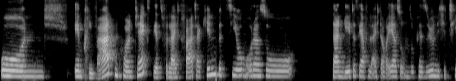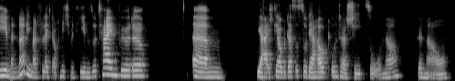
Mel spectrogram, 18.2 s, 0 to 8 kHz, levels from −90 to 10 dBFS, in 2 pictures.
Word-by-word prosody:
Und 195 -2 +4 0.6
im 195 0 +2
privaten 145 - +6
Kontext 205 - +1
jetzt 170 -1 -2
vielleicht 160 -3 -1
Vater-Kind-Beziehung 220 +5 -1
oder 210 0 -1
so 195 - -3 0.7
dann 180 -1 +3
geht 180 +3 -1
es 205 - -2
ja 185 -2 0
vielleicht 185 0 -8
auch - - -9
eher 190 +1 -1
so - - -3
um 180 - -14
so 175 0 -13
persönliche 200 +2 -5
Themen 200 -4 -1
ne, - - +1
die 255 - +1
man 165 -3 -4
vielleicht 180 +1 -6
auch - - -15
nicht 185 0 -10
mit 170 -1 -16
jedem 170 -1 -5
so 190 +2 -8
teilen 240 +1 +5
würde. 205 0 0 0.9
Ähm, 170 -3 +3 0.6
ja, 170 -2 +4
ich 165 0 -10
glaube, 180 -1 -1
das 180 +1 0
ist 190 0 +4
so 185 - -1
der 170 -2 0
Hauptunterschied 165 -5 -3
so, 70 - -5
ne? 160 +7 -7 0.4
Genau. 150 -3 -7
185 Hz, 145 wpm, -25 LUFS, 170-205 Hz, 0.9 s, privaten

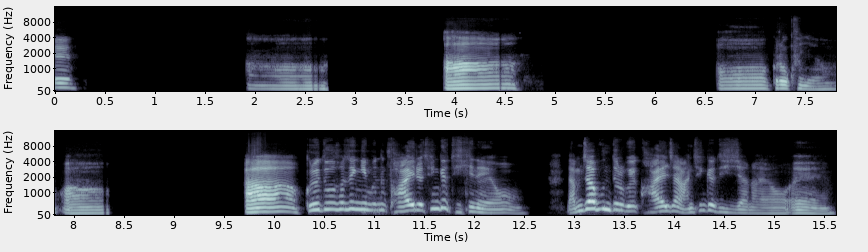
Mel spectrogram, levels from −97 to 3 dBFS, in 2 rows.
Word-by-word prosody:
예. 190 -2 -2 1.7
아. 135 -1 -11 1.2
아. 160 +1 +3 2.0
어 150 +1 -6
그렇군요. 135 -4 -4
아. 130 -1 -5 1.4
아 180 +1 +7
그래도 270 +4 0
선생님은 280 -3 -2
과일을 235 +5 +2
챙겨 315 +1 -2
드시네요. 145 - -8 0.4
남자분들 280 -1 +3
왜 210 0 -3
과일 205 +1 -3
잘 215 -1 -4
안 155 +3 -6
챙겨 240 +4 -4
드시잖아요. 125 - -12
예. 120 -4 -7
160 Hz, 165 characters per minute, -24 LUFS, 135-210 Hz, 2.0 s, 아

